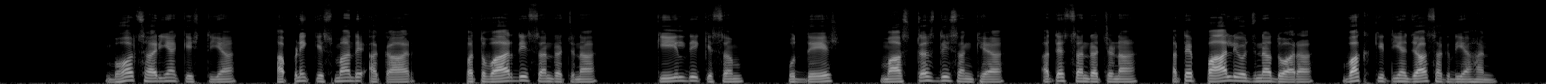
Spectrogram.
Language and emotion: Punjabi, neutral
